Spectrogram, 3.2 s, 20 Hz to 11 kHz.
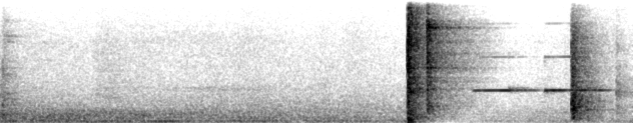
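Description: Gamo GX250 air rifle fires twice with two sharp, loud cracks, each leaving a brief metallic ring, over a steady low background hiss.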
